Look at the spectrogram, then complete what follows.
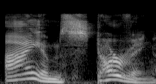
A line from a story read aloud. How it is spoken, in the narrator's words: I cried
